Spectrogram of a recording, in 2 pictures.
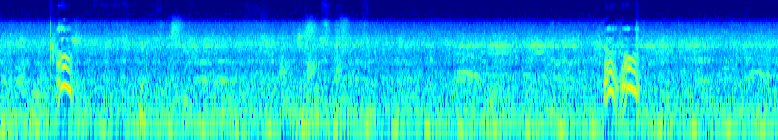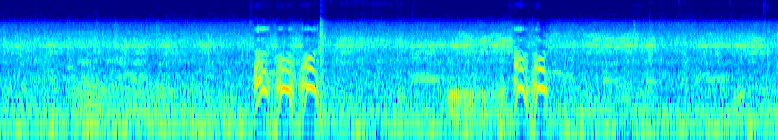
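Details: Male Australian Labradoodle giving scattered bursts of two or three sharp barks separated by long gaps, with low background talk and household noise between them.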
